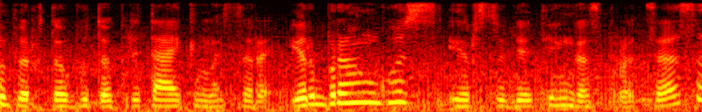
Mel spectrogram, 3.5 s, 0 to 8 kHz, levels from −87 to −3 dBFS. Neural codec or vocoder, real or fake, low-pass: vocoder, 22.05 kHz, 80 mel bands, Vocos; fake; 7.2 kHz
